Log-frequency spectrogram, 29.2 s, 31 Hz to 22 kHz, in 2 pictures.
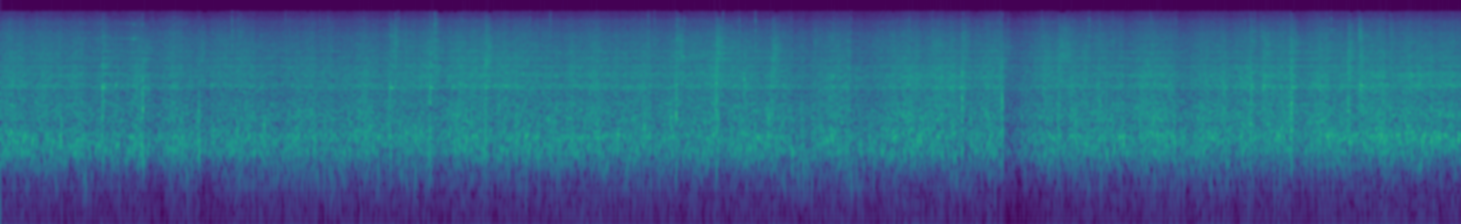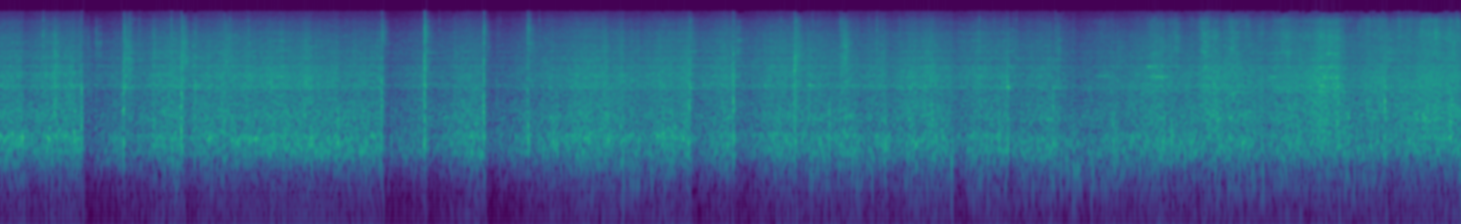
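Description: Passenger train running, heard from an open carriage window: a steady rush of wheel, rail and wind noise with the diesel engine of Class 73 electro-diesel locomotive 73118 working ahead, dipping briefly a few times.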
